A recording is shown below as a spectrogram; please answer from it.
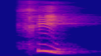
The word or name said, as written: kriz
